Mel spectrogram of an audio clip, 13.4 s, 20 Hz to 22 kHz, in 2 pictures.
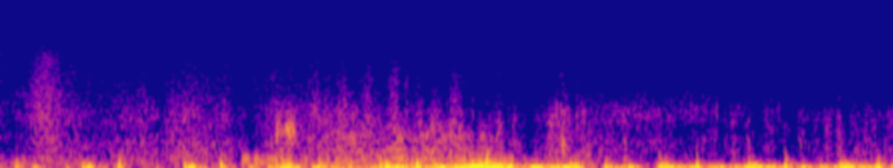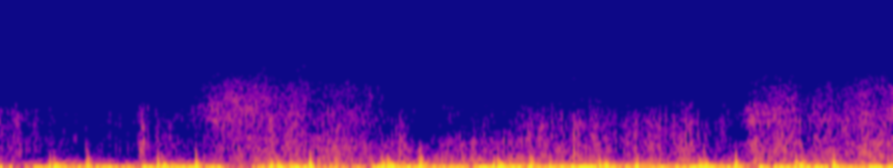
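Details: Steady, soft, low thumping heard up close, with fabric rustling over it, in a 3Dio binaural ASMR hugging roleplay; a normal heartbeat.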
